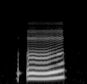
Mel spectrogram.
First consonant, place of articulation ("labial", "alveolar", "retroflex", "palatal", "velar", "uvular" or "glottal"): glottal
